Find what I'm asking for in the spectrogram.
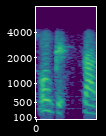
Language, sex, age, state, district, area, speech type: Marathi, female, 18-30, Maharashtra, Thane, urban, conversation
